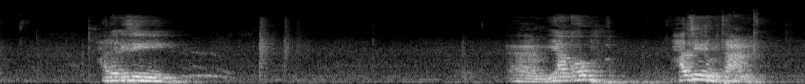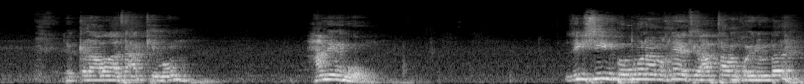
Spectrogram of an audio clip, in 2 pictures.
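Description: An elderly man speaks through a microphone with pauses, in a large echoing hall.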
